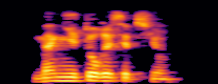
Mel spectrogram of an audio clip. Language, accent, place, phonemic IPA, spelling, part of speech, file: French, France, Lyon, /ma.ɲe.tɔ.ʁe.sɛp.sjɔ̃/, magnétoréception, noun, LL-Q150 (fra)-magnétoréception.wav
- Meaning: magnetoception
